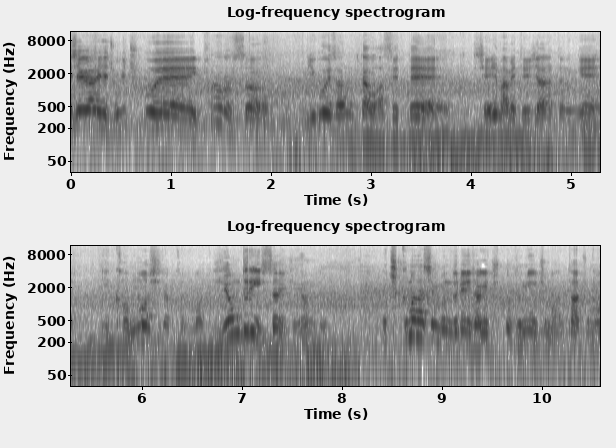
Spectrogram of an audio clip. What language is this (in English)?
Korean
